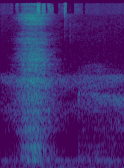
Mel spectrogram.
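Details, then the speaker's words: A single soft, airy snort-like breath in a quiet small room from a sleeping cat snoring. "and if you guys can hear that that's my cat snoring churchy churchy churchy okay so"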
